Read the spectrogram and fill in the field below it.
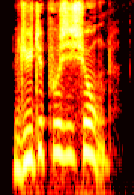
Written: lytteposition

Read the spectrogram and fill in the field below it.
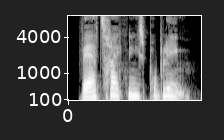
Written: vejrtrækningsproblem

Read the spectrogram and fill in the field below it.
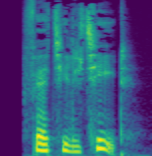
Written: fertilitet

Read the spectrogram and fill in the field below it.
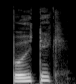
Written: båddæk

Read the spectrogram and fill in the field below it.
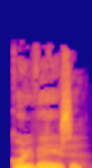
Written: gulvvase

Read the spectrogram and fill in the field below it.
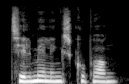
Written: tilmeldingskupon

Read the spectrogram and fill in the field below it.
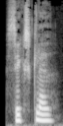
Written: sexglad

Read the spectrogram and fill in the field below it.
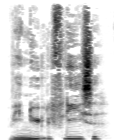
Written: vinylflise

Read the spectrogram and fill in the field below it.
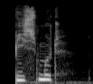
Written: bismut

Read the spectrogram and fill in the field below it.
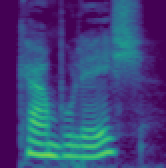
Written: karambolage

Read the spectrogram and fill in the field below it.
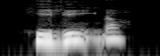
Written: hellener

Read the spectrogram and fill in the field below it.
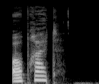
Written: oprette

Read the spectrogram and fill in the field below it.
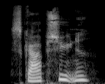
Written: skarpsynet

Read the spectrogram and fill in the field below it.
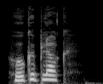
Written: huggeblok

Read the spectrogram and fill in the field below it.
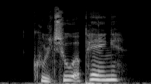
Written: kulturpenge

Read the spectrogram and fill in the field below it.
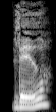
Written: lader

